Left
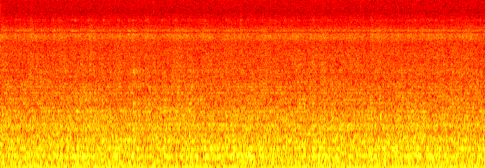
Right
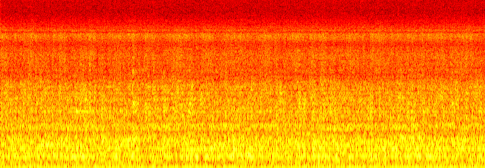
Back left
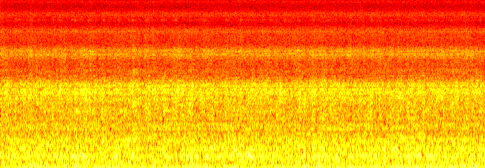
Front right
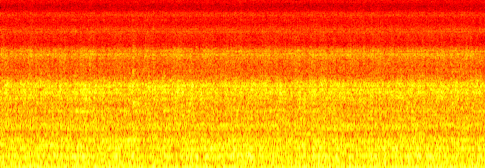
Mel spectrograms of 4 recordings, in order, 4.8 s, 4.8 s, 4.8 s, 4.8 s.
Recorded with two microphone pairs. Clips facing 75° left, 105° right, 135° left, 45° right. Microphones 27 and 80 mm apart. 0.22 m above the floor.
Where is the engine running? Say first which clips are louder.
Right 3 dB, back left 1 dB; 160° right, 4 m.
